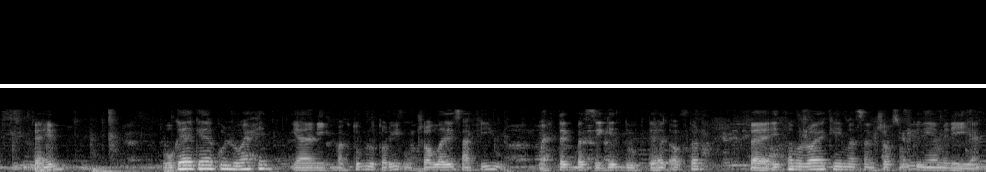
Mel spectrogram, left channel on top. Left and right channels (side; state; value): left; silent; digital silence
